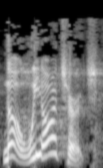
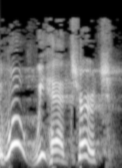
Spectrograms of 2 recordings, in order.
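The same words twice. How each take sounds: First: Slow, higher correction landing on "are"; "are" stressed as a firm correction. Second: Higher, drawn-out "Woo, we had church"; imitated after-service whoop; mock churchgoer's elation. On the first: Real, not acted. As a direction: lean firmly on "are", then drop on "church". Corrects the imitated churchgoer's phrase. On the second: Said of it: "I don't go somewhere and say".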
